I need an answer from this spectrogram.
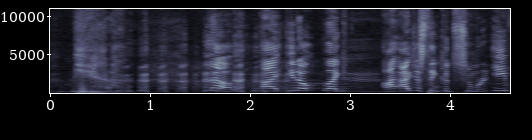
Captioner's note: audience laughs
